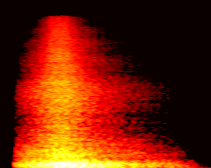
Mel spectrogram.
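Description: Whoosh sound effect of an animated logo reveal: a single swell with a deep low rumble under it that peaks about half a second in and fades out over the next second and a half.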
